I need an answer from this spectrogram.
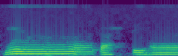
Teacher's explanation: Contohnya ada lagi min tahtiha, nun mati menghadapi huruf ta, dibacanya samar-samar, ditahan 2 harokat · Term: ikhfa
